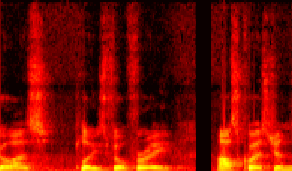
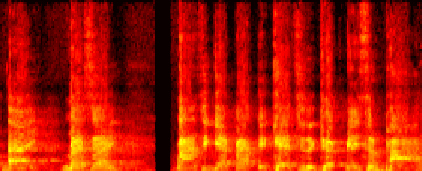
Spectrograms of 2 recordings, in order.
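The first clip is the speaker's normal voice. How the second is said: put-on very high, rough, bratty kid voice. Trying out South Park impressions for the other person, doing an Eric Cartman impression. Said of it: "Eric Cartman off South Park".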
